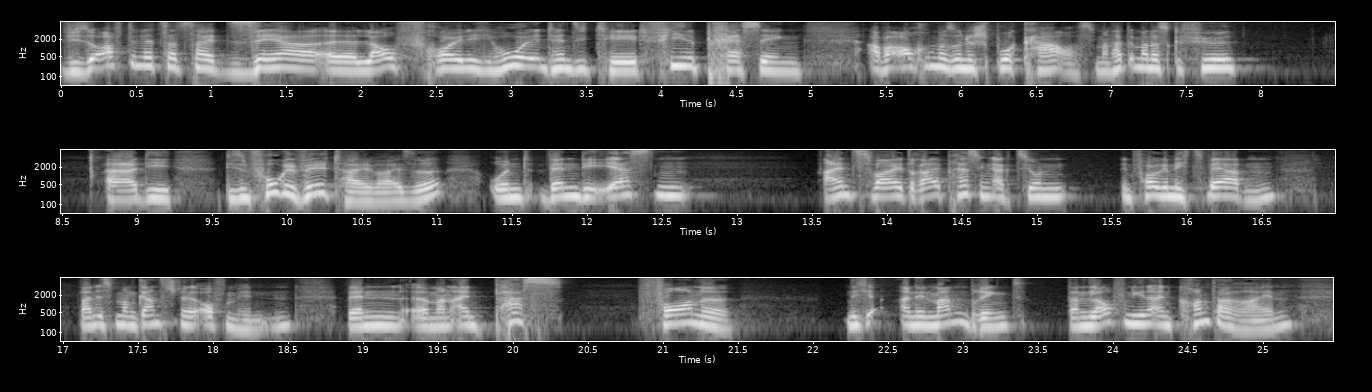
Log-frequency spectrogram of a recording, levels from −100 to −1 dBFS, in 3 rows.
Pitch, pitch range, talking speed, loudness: 190 Hz, 170-205 Hz, 160 wpm, -18 LUFS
